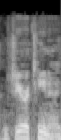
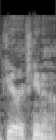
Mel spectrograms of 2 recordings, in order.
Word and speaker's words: Giratina: Pokemon from fourth gen Giratina Giratina I believe it's a hard G I'm at correct me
